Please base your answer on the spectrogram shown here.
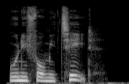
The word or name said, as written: UNIFORMITET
